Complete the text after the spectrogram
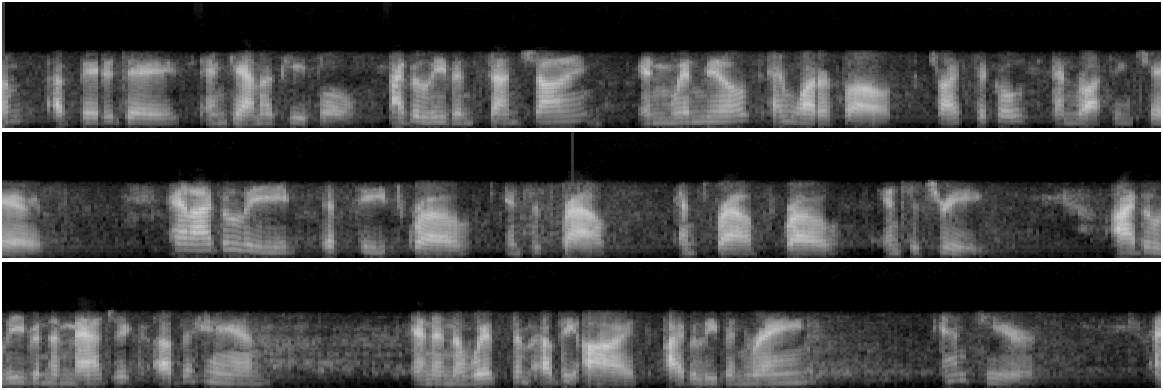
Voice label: Affirmation read by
